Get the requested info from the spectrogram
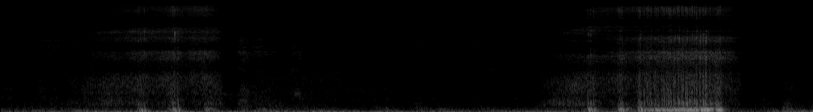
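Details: A Labrador Retriever after sleep gives two long, low, rasping, wheezy, snore-like groans with a rough breathy edge, separated by a quiet pause over faint room noise.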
